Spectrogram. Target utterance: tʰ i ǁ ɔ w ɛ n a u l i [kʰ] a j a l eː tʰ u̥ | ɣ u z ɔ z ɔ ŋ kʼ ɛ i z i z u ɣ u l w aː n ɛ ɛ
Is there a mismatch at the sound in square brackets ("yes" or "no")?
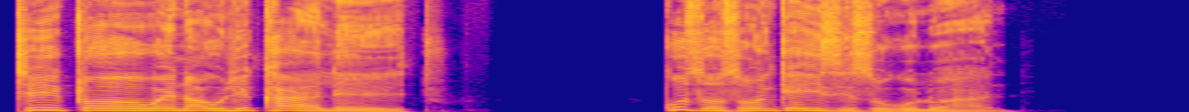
no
